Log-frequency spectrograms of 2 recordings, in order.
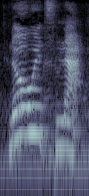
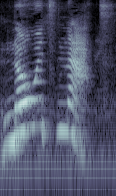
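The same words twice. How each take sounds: First: Said in the usual way. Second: Slow, louder, higher NO punched hard; emphatic denial. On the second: Acted. Vlogger rejecting millennials, slow emphatic denial. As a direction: slam the door on it, leaning on "No".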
